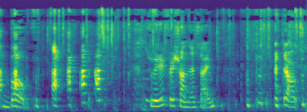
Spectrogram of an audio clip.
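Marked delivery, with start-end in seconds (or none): 2.3-3.3 eating sour candy. Real, not acted. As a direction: mouth full of candy. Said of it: "It's so sour".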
